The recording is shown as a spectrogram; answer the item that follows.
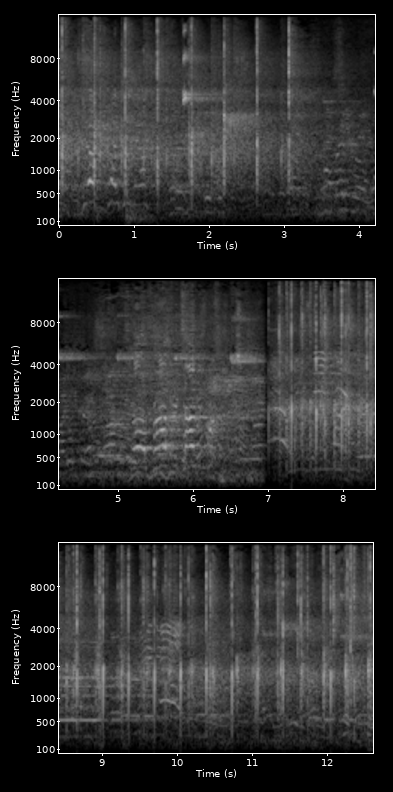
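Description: Basketball play in a large gym: a ball bouncing on the court amid background voices and many sharp knocks and clicks. The sound changes abruptly about seven seconds in.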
